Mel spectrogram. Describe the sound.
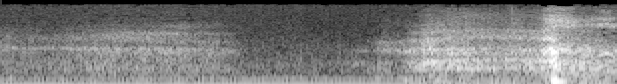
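A person imitates asthmatic wheezing breath, a faint, harsh, noisy breath that swells into a louder rasping gasp toward the end.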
